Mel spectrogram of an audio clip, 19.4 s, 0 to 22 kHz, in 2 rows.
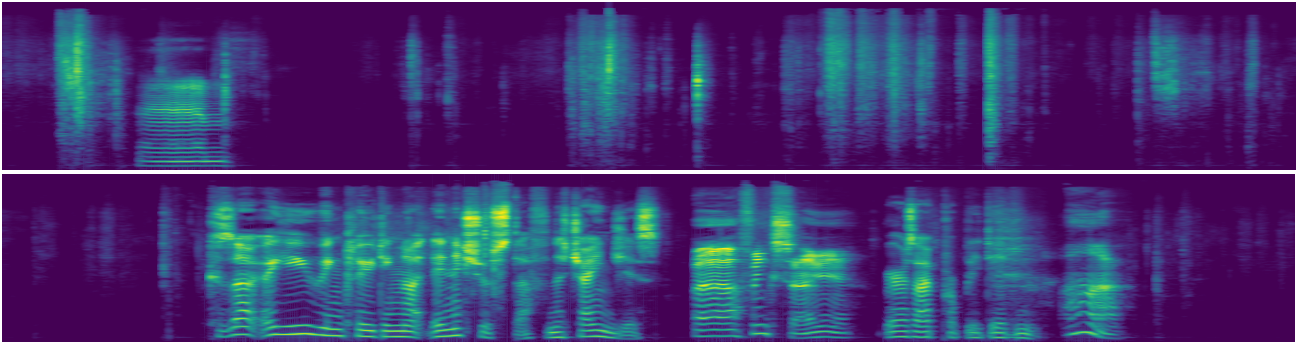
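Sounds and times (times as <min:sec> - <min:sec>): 
papers being shuffled: 0:00.0 - 0:02.1, 0:02.7 - 0:11.3, 0:12.1 - 0:13.7, 0:18.2 - 0:19.3
speech: 0:01.0 - 0:01.8, 0:11.3 - 0:18.2.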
